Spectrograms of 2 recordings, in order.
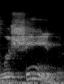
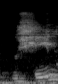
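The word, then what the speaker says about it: Róisín: to say it whoa got it no guts rasheen rasheen murphy i love jacuzzi roller coaster this song's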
